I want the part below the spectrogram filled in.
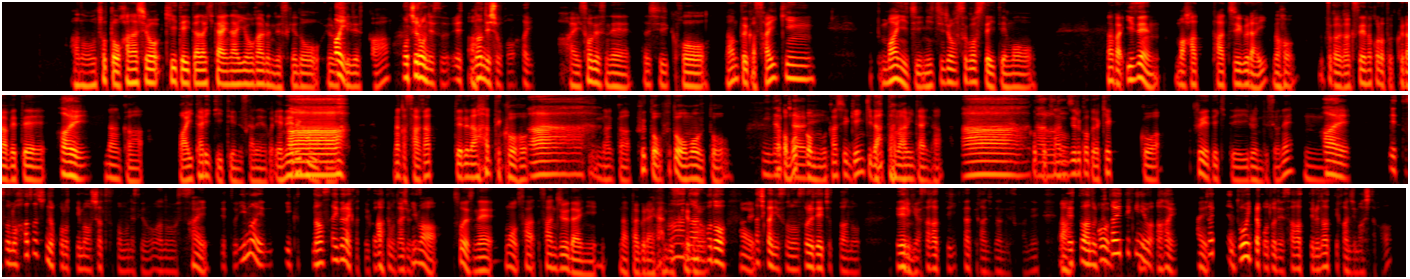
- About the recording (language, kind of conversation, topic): Japanese, advice, 毎日のエネルギー低下が疲れなのか燃え尽きなのか、どのように見分ければよいですか？
- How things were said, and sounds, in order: other noise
